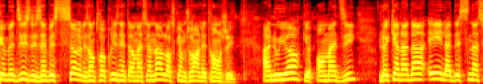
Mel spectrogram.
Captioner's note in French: voix de l'interprète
